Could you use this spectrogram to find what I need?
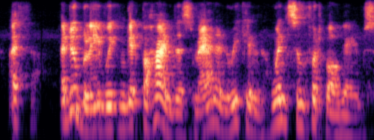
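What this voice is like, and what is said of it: Slight put-on British accent. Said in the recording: “I gave him a slight British accent”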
